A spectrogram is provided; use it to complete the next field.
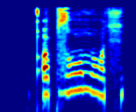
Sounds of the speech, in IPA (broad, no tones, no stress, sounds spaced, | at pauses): qʼ ɘ p zˤ i̤ ðˤ i̤ x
